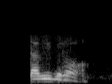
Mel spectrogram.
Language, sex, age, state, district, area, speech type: Manipuri, male, 60+, Manipur, Churachandpur, urban, conversation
